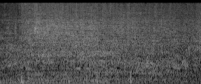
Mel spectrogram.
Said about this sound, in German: Heißes Wasser. Dreh es richtig heiß auf, so weit du halt kannst.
